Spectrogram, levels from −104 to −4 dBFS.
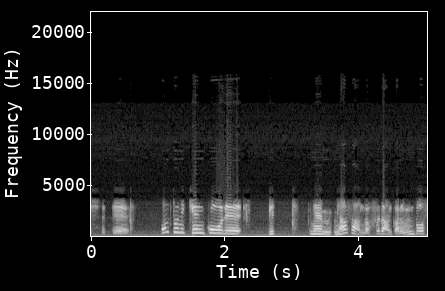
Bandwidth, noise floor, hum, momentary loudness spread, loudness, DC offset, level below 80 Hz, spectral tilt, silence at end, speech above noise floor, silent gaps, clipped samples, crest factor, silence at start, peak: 10 kHz; -45 dBFS; 50 Hz at -60 dBFS; 13 LU; -26 LUFS; under 0.1%; -62 dBFS; -5 dB/octave; 0.05 s; 20 dB; none; under 0.1%; 16 dB; 0 s; -10 dBFS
